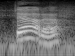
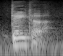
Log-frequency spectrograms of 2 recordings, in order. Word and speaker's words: Data: Data, look at this. Data. What? My name. It is pronounced Data. Oh? You called me Data. What's the difference? One is my name. The other is not.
